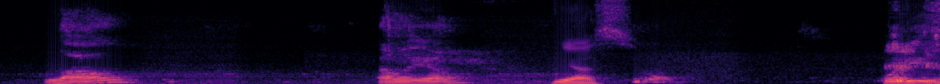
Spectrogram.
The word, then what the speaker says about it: Lal: Is it pronounced Lal? Lal?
